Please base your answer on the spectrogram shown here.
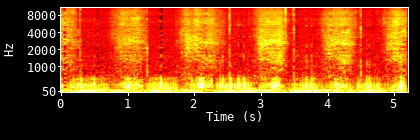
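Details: Short-haired pet cats Mugi and Choco purring while being stroked with a grooming glove to remove shedding fur. A steady low rumbling purr continues throughout, with rhythmic brushing swishes every second or so.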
